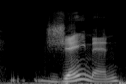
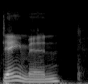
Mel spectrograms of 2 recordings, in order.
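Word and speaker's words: Jamon: Mykel Williams, safety Malachi Starks, and linebacker Jamin, not Damon, Demas Johnson, and Samuel Munden.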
